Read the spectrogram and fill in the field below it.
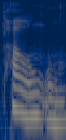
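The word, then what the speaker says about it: ຟ້າງຸ່ມ: 이 파웅움이라고 하는 사람은 이라고 읽어요. 파웅움.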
